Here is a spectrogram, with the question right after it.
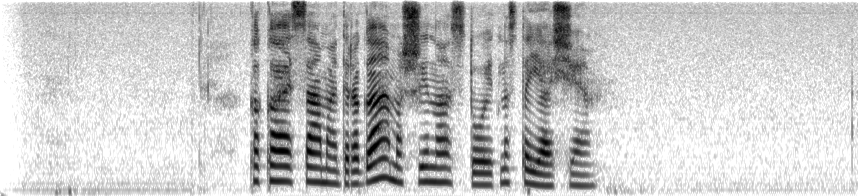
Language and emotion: Russian, neutral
